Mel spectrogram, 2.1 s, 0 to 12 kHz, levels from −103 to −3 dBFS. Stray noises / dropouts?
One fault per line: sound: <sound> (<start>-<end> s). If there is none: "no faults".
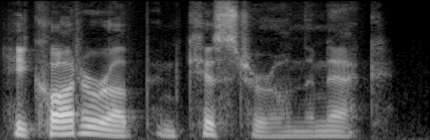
no faults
